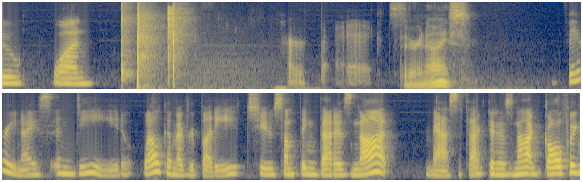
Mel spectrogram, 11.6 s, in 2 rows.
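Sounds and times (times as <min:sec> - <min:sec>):
speech: 0:00.0 - 0:01.0, 0:02.8 - 0:03.2, 0:04.0 - 0:04.7, 0:05.6 - 0:11.5
soft hiss: 0:00.0 - 0:11.5
single hand clap for sync: 0:01.2 - 0:02.2.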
